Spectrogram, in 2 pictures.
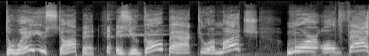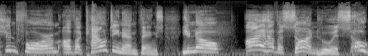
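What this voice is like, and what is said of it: Imitates another person's voice. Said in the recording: “my Trump impression is awful ... But it's pretty bad. It's pretty bad.”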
